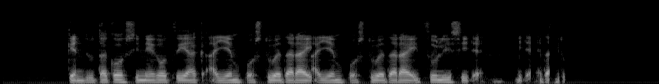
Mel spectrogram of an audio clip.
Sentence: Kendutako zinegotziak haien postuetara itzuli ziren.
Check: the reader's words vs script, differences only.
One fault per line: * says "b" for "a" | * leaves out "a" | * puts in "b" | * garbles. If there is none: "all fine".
* puts in "haien postuetara"
* garbles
